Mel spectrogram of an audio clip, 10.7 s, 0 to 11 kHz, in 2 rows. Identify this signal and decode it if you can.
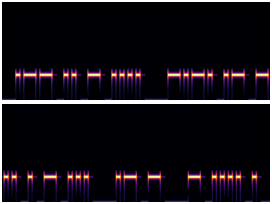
Morse code, heard as a keyed tone, about 15 wpm, 750 Hz. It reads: WITH CADETS AT THE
